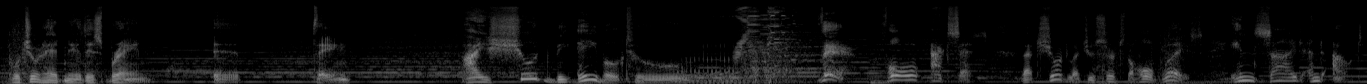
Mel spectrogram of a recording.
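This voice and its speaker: A man voicing a weary, solemn senior secret agent who speaks gravely and deliberately in a video game. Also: on the low side, wildly swooping pitch, over music, full character voice. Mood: concerned.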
